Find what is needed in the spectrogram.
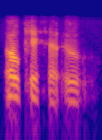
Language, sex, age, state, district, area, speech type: Bodo, male, 18-30, Assam, Chirang, urban, conversation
